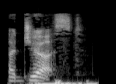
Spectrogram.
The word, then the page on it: adjust: dzh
